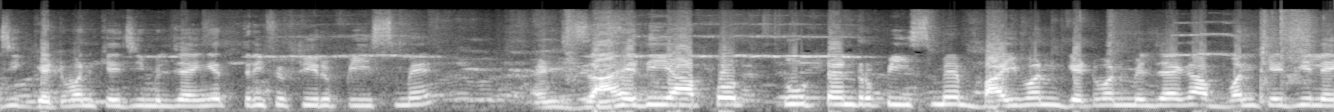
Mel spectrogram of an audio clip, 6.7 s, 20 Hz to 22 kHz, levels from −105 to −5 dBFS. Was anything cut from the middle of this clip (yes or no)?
no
